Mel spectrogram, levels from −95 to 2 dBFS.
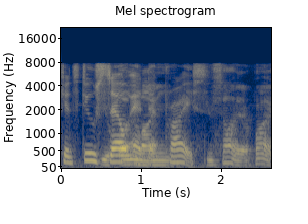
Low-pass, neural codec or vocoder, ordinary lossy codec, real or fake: none; none; none; real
